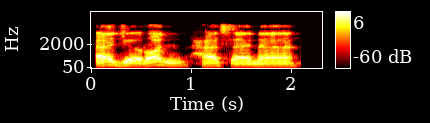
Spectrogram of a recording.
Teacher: The tanween is an aligned tanween. It's exactly aligned, so it has to be read clear. No gunna, no merging.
